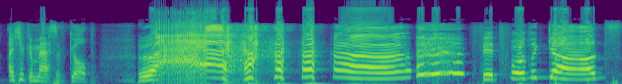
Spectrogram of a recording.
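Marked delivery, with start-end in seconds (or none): 1.3-4.7 long, loud high cackling cry; exuberant yell. Acted. Character after a massive gulp of cider, exuberant yell. 4.7-6.2 slow, high, booming cheer; exultant shout. Acted. Character praising the cider after a gulp, exultant shout.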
